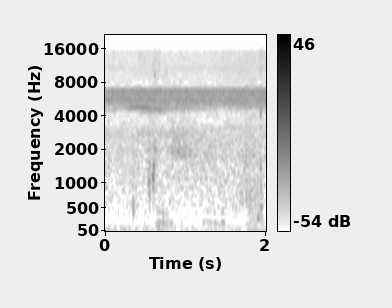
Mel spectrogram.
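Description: Near silence, with a faint, steady, high-pitched drone of insects in the woods.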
